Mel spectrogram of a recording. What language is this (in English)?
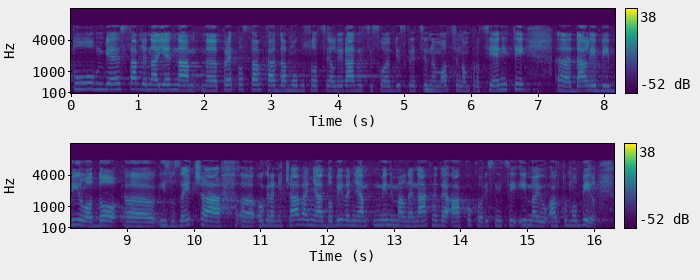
Croatian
